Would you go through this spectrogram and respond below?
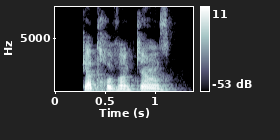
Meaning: ninety-five
- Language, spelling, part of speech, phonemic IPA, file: French, quatre-vingt-quinze, numeral, /ka.tʁə.vɛ̃.kɛ̃z/, LL-Q150 (fra)-quatre-vingt-quinze.wav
